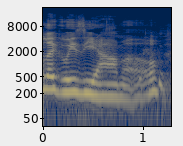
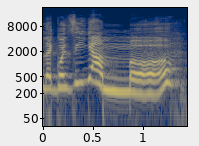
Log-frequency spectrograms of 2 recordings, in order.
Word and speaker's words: Leguizamo: tesh i believe uh i'm thinking of john leguizillamo that's not the craziest way i've ever heard his name pronounced john leguiziamo so i've said it since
